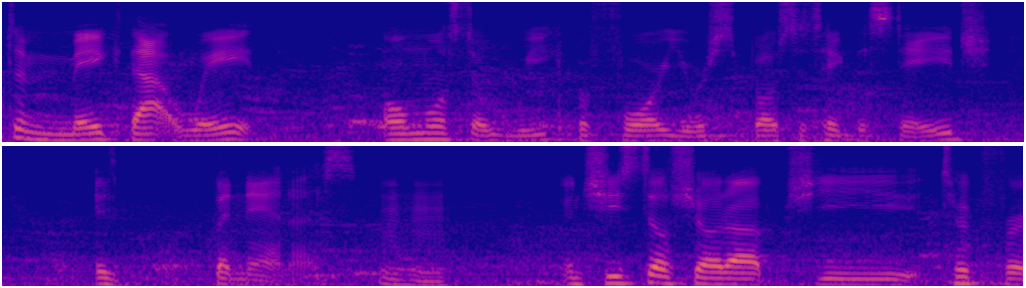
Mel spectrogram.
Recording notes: Live from AO Finals.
